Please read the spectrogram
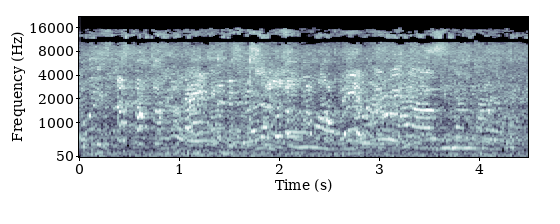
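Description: Indistinct chatter of several people talking at once, voices overlapping over a steady low rumble of the room.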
